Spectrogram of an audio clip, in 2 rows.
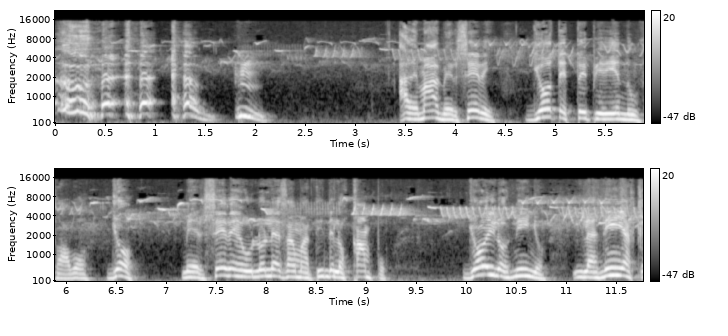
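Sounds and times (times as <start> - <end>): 
person coughing loud and hoarse: 0.0 - 2.2
speech: 1.4 - 2.2, 3.4 - 9.4, 10.0 - 11.7.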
